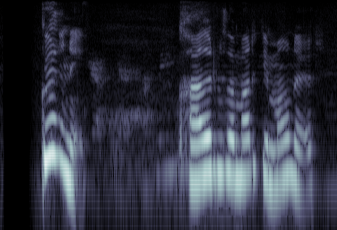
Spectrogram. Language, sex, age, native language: Icelandic, other, 15, Icelandic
